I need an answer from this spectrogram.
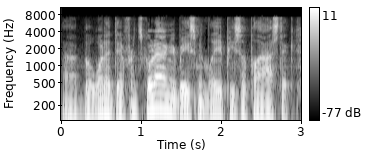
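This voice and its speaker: Talking at a very fast pace, a man uses a fairly low pitch. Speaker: home weatherization contractor. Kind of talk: tutorial. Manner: halting, many fillers.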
